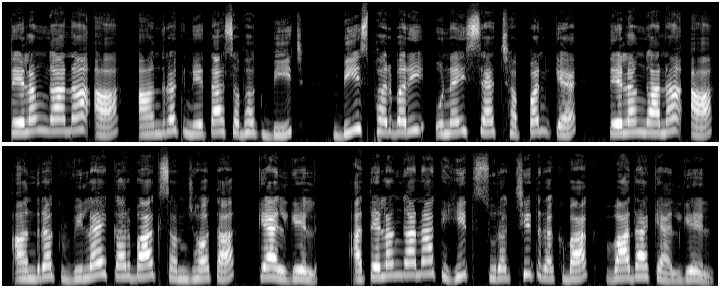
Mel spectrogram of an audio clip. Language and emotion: Maithili, neutral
